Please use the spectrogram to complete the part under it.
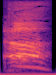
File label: death goblin warior; Viking Escape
